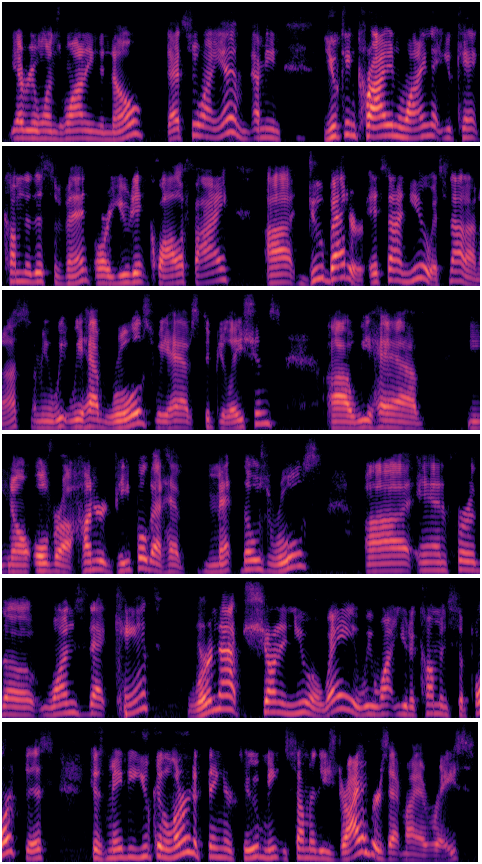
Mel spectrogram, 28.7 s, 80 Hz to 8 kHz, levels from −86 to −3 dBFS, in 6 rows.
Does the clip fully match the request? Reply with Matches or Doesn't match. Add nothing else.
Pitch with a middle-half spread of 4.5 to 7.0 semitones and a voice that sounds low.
Doesn't match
